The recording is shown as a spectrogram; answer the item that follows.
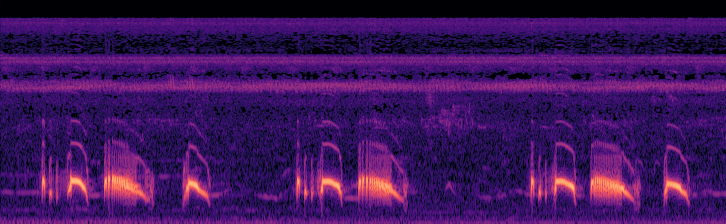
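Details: Spotted dove lure call for attracting wild doves: three cooing phrases, each two quick stuttered notes, a short coo, a long rough coo and a final falling coo, separated by pauses of about two seconds over a faint steady hum.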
